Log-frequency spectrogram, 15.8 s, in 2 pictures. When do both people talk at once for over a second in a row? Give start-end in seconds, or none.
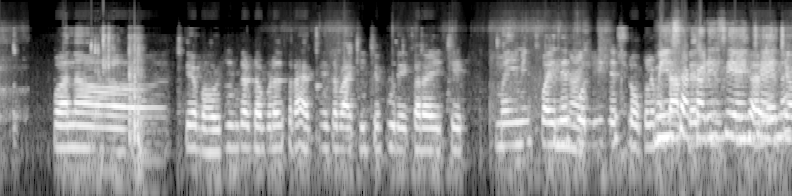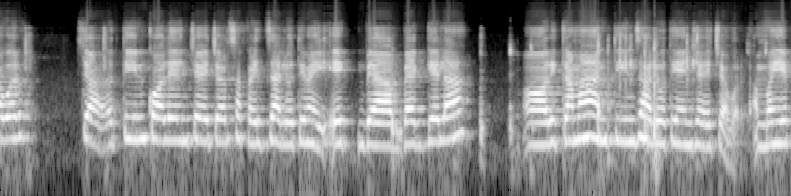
6.6-7.9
